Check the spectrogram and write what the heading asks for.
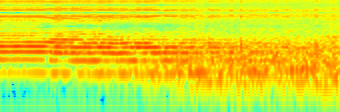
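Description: Subway train running past, a loud rush of noise that swells about half a second in and drowns out a trumpet playing a melody.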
